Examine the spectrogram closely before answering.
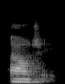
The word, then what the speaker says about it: algae: illustration tropical Thicket glossery algae pronounced algae a group of plants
